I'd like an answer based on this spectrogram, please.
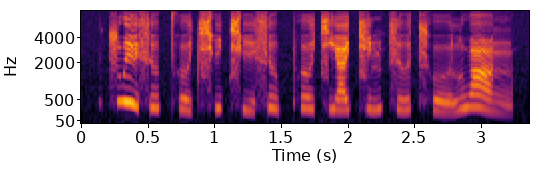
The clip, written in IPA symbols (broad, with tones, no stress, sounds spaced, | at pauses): t͡s w e˥˩ ɪ̯ s ɹ̩˧˥ t̪ʰ ɤ˨˩ t͡ɕʰ i˦ t͡ɕʰ i˨˩ s ɹ̩˥˩ pʰ ɤ˥ t͡ɕ j ä˧˥ t͡ɕ y˧˥ n t͡s ɹ̩˧˥ t͡sʰ o˨˩ ʊ̯ l w ɑ˥˩ ŋ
